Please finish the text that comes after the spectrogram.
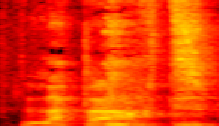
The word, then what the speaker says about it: L'Appart: L'appart, pronounce the T, as David mentioned in the podcast episode recently.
